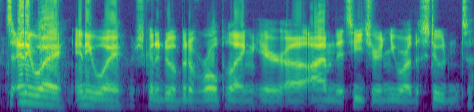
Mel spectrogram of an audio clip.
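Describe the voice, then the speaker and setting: A young man hosting a casual chat, joking and laughing often, his voice jumping higher when he gets indignant. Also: quick pace, clean tone, no echo. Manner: animated, gets loud and high when indignant. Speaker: podcast host.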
